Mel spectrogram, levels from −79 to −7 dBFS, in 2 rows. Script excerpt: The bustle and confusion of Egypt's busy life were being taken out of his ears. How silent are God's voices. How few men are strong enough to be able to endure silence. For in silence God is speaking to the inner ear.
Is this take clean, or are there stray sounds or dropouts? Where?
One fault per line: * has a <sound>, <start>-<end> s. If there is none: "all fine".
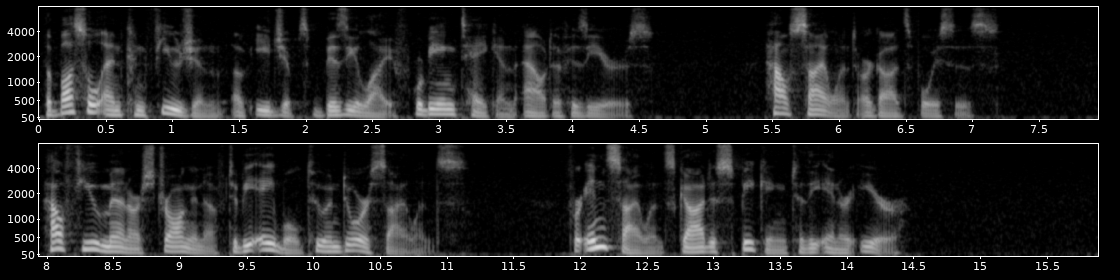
all fine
